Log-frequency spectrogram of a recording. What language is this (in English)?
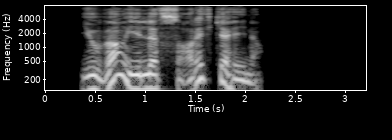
Kabyle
